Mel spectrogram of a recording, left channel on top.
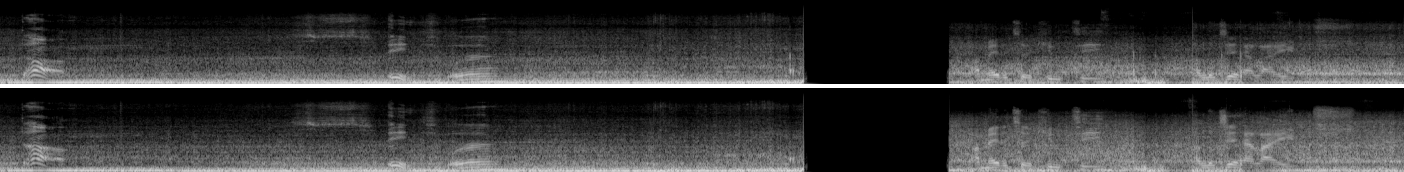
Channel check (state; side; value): normal; both; correlation 0.58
